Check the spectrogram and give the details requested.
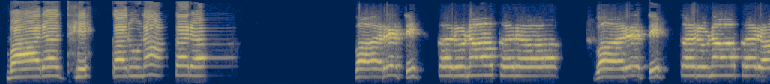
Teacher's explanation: We have to pronounce it as half హా because in the next word the first letter is క · Visarga we have to pronounce it as half ha because in the next word the first letter is ka. Whenever there is a visarga before ka we have to pronounce it as ha, half ha.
